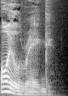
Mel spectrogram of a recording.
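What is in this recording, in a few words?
"oil rig", British English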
